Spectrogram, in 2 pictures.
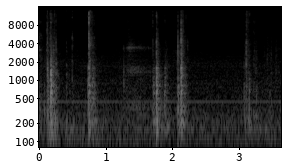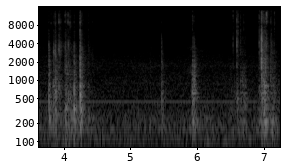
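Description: Irregular light plastic clicks and clacks of Copic alcohol markers being picked up, sorted and set down, some in quick clusters, over a faint steady hum.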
